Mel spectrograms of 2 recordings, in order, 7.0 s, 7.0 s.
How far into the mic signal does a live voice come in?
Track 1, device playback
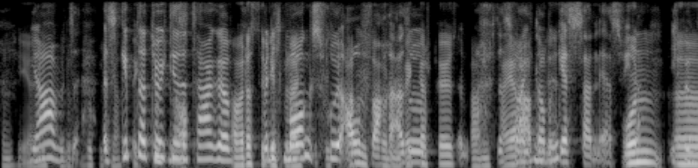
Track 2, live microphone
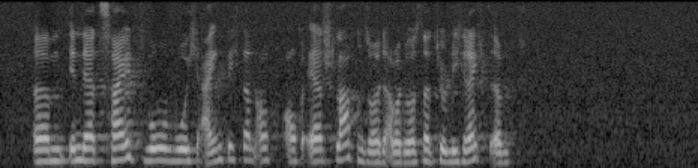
0.3 s

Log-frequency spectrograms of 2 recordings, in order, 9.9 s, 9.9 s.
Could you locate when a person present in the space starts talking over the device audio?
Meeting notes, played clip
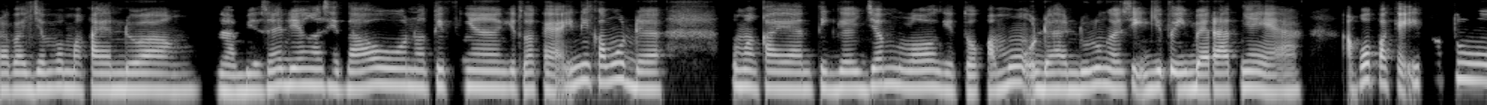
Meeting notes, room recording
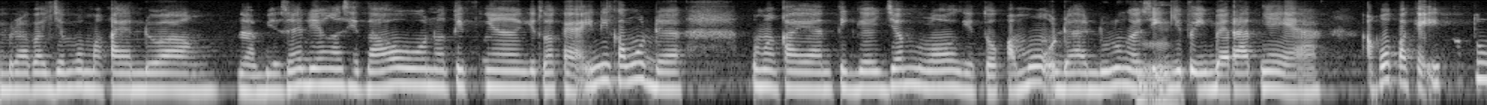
7.6 s

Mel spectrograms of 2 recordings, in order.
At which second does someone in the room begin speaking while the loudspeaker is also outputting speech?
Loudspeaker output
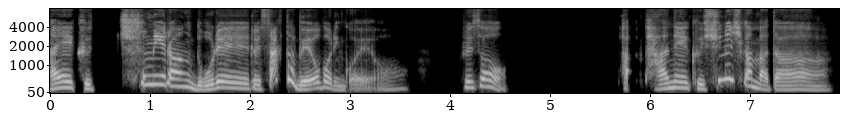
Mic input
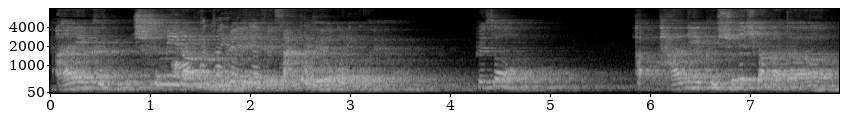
1.2 s

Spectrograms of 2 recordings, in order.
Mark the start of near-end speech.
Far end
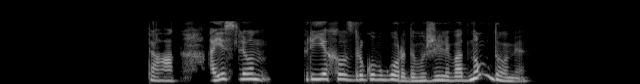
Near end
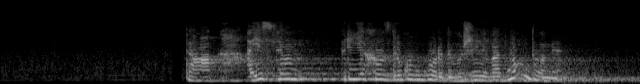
none

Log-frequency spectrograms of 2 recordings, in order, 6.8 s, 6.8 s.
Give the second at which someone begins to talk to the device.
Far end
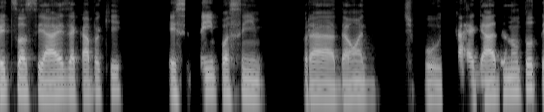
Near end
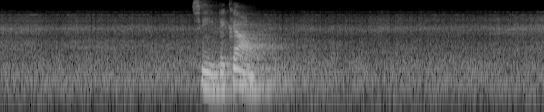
2.4 s

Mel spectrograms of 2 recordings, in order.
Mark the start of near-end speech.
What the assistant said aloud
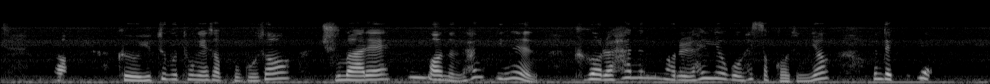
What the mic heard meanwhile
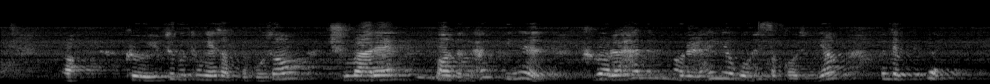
none

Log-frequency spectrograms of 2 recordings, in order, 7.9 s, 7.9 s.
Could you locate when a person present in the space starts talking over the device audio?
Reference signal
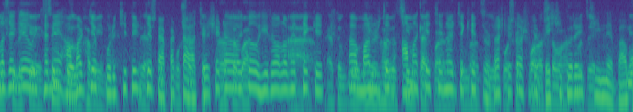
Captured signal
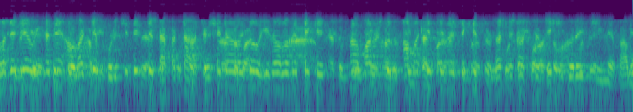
none

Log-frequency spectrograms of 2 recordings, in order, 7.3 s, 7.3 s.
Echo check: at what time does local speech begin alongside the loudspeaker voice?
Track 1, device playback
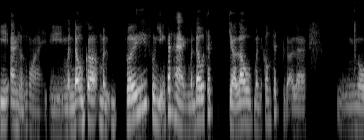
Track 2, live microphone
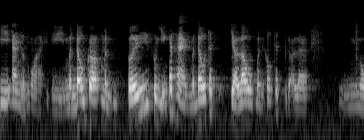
none

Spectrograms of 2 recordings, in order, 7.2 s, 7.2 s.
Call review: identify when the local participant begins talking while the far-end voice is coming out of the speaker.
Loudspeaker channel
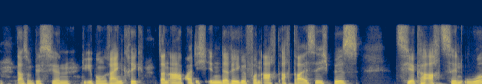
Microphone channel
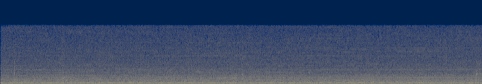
none

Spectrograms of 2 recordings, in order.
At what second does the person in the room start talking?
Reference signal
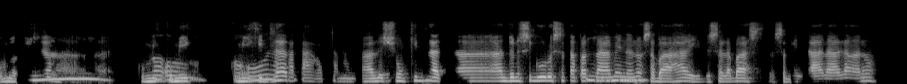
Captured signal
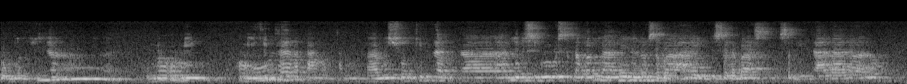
5.1 s

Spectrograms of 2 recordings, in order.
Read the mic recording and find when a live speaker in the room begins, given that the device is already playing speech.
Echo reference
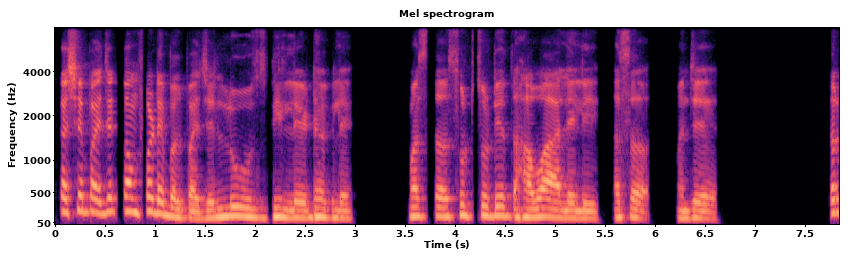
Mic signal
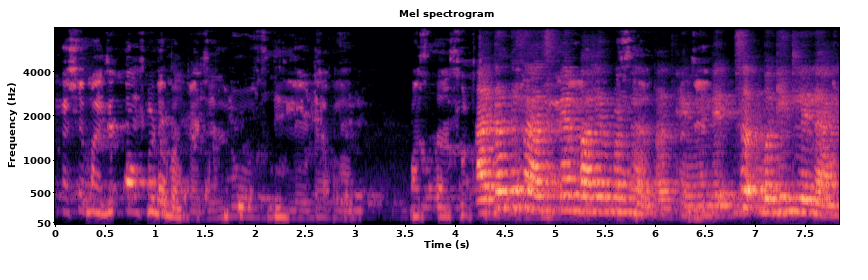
4.3 s

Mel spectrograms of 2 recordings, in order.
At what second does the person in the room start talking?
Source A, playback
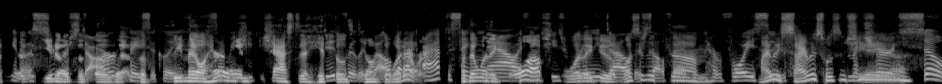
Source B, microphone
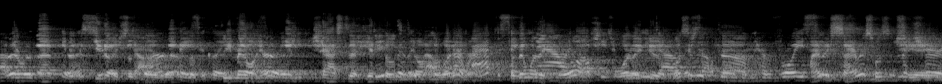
none

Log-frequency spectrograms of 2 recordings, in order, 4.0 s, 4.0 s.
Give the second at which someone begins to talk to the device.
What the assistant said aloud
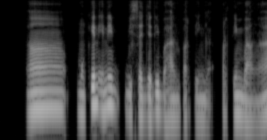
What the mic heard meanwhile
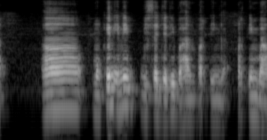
none

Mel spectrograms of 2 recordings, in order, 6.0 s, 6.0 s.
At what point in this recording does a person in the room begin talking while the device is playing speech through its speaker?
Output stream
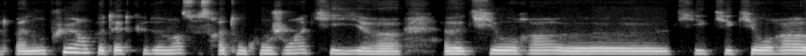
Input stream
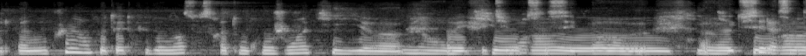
3.0 s

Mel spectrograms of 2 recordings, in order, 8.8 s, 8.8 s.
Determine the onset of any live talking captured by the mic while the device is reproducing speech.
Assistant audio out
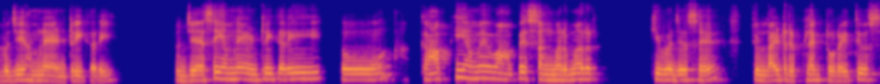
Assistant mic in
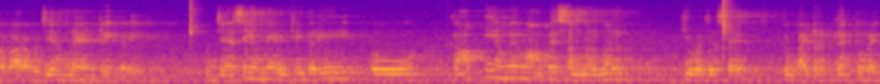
none

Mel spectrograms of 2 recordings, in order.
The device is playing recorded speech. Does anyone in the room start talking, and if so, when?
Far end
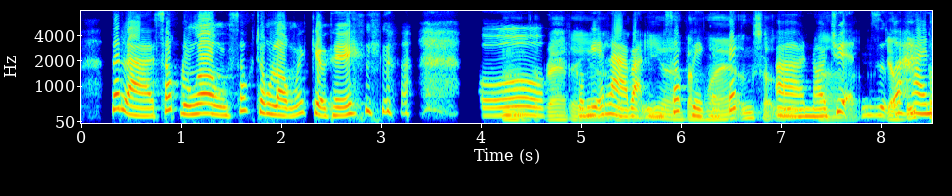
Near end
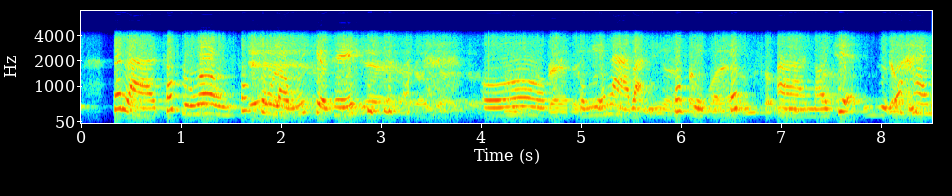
1.6 s

